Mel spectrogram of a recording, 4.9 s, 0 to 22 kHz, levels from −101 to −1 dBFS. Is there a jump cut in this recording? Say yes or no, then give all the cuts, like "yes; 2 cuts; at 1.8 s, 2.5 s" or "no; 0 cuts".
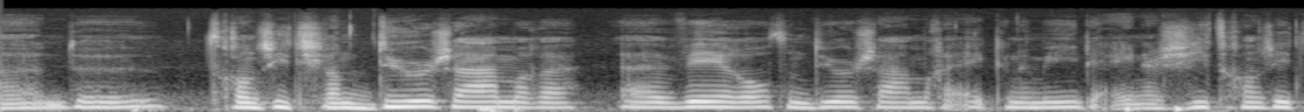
yes; 2 cuts; at 1.2 s, 2.2 s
